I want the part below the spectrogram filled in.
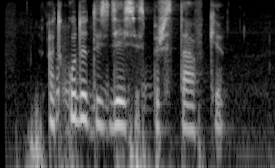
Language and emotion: Russian, neutral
